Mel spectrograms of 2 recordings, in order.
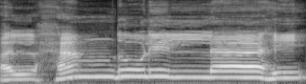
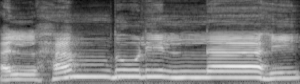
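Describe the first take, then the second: No difference in how they are said.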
